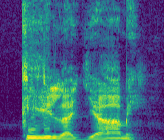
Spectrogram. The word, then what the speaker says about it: kilayami: Và chữ A có dấu gạch ngang này chúng ta đọc dài hơn là chữ A trước này. Kila yami.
